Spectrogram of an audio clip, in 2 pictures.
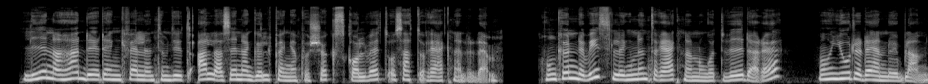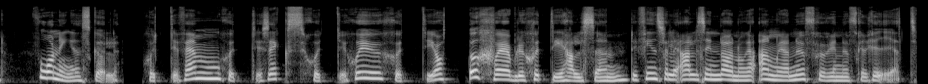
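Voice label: Swedish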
